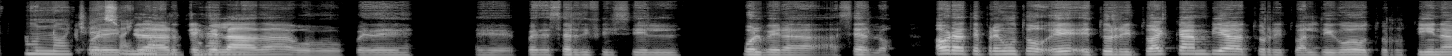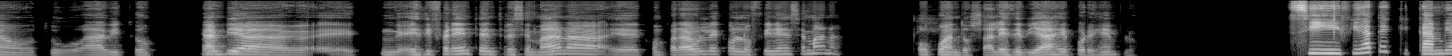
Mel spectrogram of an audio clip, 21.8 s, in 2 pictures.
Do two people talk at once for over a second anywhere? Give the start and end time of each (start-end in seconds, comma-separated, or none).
0.5-1.8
